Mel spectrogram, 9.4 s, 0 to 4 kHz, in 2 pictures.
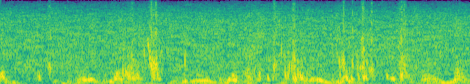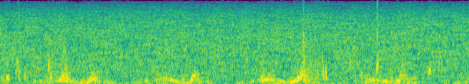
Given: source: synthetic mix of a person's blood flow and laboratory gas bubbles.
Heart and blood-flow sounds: Doppler ultrasound of blood flow; precordium
0.35-0.55 s: bubbles
1.10-1.65 s: bubbles
1.81-1.89 s: bubbles
2.43-3.12 s: bubbles
3.35-3.76 s: bubbles
3.79-4.15 s: bubbles
4.53-4.61 s: bubbles
4.74-4.99 s: bubbles
5.15-5.50 s: bubbles
7.29-7.35 s: bubbles
7.53-8.00 s: bubbles
8.29-8.34 s: bubbles
8.43-8.52 s: bubbles
8.96-9.03 s: bubbles
From the record:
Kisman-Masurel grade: 233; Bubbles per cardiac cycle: several, 3 to 8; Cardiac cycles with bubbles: 50 to 99%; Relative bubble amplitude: loud (0.450 to 0.775); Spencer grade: 3 (all of the cardiac periods contain showers or single bubble signals, but not dominating or overriding the cardiac motion signals); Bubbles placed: anywhere in the cardiac cycle

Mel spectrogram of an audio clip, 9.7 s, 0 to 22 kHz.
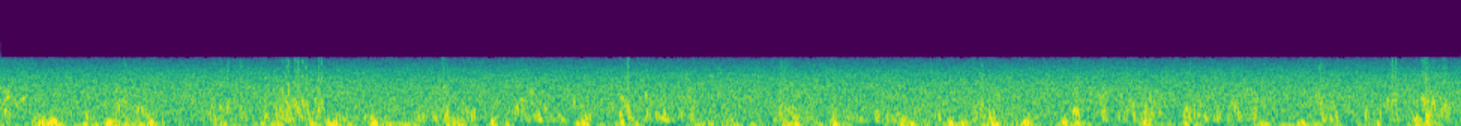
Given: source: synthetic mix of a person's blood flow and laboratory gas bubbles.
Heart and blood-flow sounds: Doppler ultrasound of blood flow; precordium
0.00-0.23 s: bubbles
0.54-0.63 s: bubbles
0.73-1.05 s: bubbles
1.39-1.66 s: bubbles
1.76-2.21 s: bubbles
2.41-2.54 s: bubbles
2.72-3.21 s: bubbles
3.35-4.03 s: bubbles
4.12-4.67 s: bubbles
5.16-5.43 s: bubbles
5.52-5.60 s: bubbles
5.68-6.30 s: bubbles
6.48-6.69 s: bubbles
7.12-7.77 s: bubbles
7.86-8.44 s: bubbles
8.74-8.96 s: bubbles
9.07-9.74 s: bubbles
From the record:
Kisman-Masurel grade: 342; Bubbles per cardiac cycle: rolling drumbeat, 9 or more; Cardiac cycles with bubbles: 100%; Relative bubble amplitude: moderate (0.250 to 0.450); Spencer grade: 3 (all of the cardiac periods contain showers or single bubble signals, but not dominating or overriding the cardiac motion signals); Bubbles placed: anywhere in the cardiac cycle

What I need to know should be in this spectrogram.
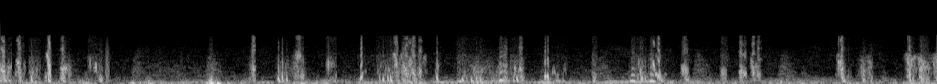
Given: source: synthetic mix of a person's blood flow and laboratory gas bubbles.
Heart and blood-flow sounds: Doppler ultrasound of blood flow; subclavian vein
0.00-0.41 s: bubbles
0.44-0.51 s: bubbles
0.59-0.73 s: bubbles
0.88-1.04 s: bubbles
2.48-2.56 s: bubbles
2.76-3.07 s: bubbles
3.25-3.37 s: bubbles
3.57-3.67 s: bubbles
3.76-4.28 s: bubbles
4.34-4.42 s: bubbles
4.56-5.26 s: bubbles
5.41-5.68 s: bubbles
5.91-5.98 s: bubbles
6.28-6.67 s: bubbles
6.80-6.92 s: bubbles
7.20-7.29 s: bubbles
7.38-7.47 s: bubbles
7.50-7.62 s: bubbles
8.36-8.52 s: bubbles
8.60-8.73 s: bubbles
9.04-9.38 s: bubbles
From the record:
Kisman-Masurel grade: 242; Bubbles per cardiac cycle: several, 3 to 8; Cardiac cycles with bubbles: 100%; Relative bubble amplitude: moderate (0.250 to 0.450); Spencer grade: 3 (all of the cardiac periods contain showers or single bubble signals, but not dominating or overriding the cardiac motion signals); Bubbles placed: anywhere in the cardiac cycle

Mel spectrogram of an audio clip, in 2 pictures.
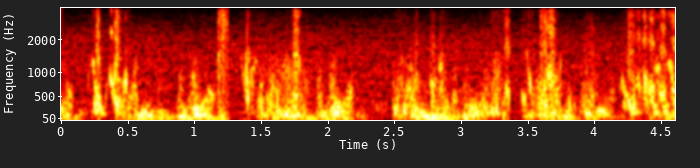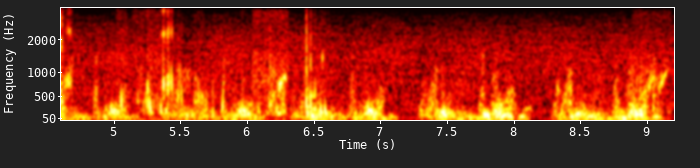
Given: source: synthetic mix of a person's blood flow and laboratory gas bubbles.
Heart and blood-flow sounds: Doppler ultrasound of blood flow; precordium
0.20-0.52 s: bubbles
1.18-1.25 s: bubbles
1.34-1.86 s: bubbles
2.48-2.70 s: bubbles
2.75-2.92 s: bubbles
3.13-3.37 s: bubbles
3.44-3.76 s: bubbles
3.91-4.04 s: bubbles
4.18-4.70 s: bubbles
5.02-5.10 s: bubbles
5.14-5.70 s: bubbles
5.94-5.99 s: bubbles
6.03-6.32 s: bubbles
6.41-6.63 s: bubbles
8.88-9.17 s: bubbles
From the record:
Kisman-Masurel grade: 233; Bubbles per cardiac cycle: several, 3 to 8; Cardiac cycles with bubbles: 50 to 99%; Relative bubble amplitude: loud (0.450 to 0.775); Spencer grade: 3 (all of the cardiac periods contain showers or single bubble signals, but not dominating or overriding the cardiac motion signals); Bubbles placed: anywhere in the cardiac cycle

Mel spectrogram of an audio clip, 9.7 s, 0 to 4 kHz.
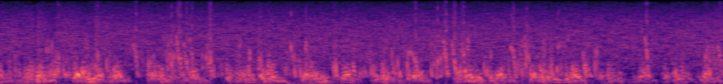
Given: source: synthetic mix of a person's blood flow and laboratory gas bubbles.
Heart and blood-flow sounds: Doppler ultrasound of blood flow; precordium
0.00-0.07 s: bubbles
0.09-0.37 s: bubbles
0.45-0.51 s: bubbles
0.58-0.97 s: bubbles
1.16-1.60 s: bubbles
1.74-2.11 s: bubbles
2.19-2.62 s: bubbles
2.67-3.05 s: bubbles
3.24-3.63 s: bubbles
3.73-4.18 s: bubbles
4.42-5.13 s: bubbles
5.20-5.64 s: bubbles
5.71-6.28 s: bubbles
6.43-6.58 s: bubbles
6.77-7.12 s: bubbles
7.28-7.61 s: bubbles
7.74-8.01 s: bubbles
8.59-8.72 s: bubbles
8.98-9.20 s: bubbles
9.38-9.66 s: bubbles
From the record:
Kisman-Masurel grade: 242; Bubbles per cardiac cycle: several, 3 to 8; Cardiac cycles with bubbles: 100%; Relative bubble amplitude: moderate (0.250 to 0.450); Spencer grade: 3 (all of the cardiac periods contain showers or single bubble signals, but not dominating or overriding the cardiac motion signals); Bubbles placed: anywhere in the cardiac cycle

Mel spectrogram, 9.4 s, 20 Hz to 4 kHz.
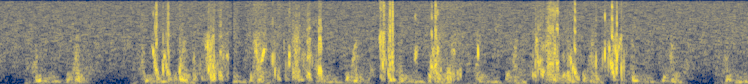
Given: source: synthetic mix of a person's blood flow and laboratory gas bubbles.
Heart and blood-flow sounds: Doppler ultrasound of blood flow; precordium
1.89-2.18 s: bubbles
2.21-2.35 s: bubbles
2.40-2.88 s: bubbles
3.16-3.35 s: bubbles
3.38-3.93 s: bubbles
3.96-4.08 s: bubbles
4.73-4.97 s: bubbles
5.17-5.24 s: bubbles
5.35-5.80 s: bubbles
5.94-6.01 s: bubbles
6.63-7.26 s: bubbles
7.42-7.84 s: bubbles
From the record:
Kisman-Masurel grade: 333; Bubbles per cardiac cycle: rolling drumbeat, 9 or more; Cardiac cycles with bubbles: 50 to 99%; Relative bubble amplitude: loud (0.450 to 0.775); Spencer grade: 3 (all of the cardiac periods contain showers or single bubble signals, but not dominating or overriding the cardiac motion signals); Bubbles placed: only in the low amplitude regions of the cardiac cycle

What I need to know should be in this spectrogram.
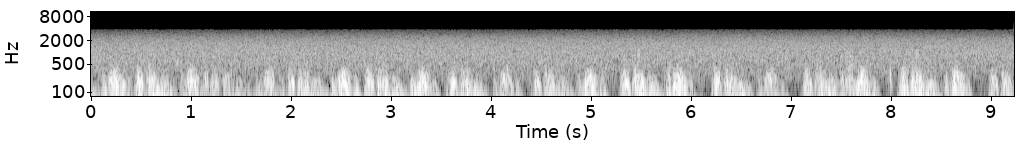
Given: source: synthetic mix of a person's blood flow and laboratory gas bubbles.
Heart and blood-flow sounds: Doppler ultrasound of blood flow; precordium
0.28-0.42 s: bubbles
0.85-0.90 s: bubbles
1.12-1.21 s: bubbles
5.76-5.83 s: bubbles
6.26-6.32 s: bubbles
7.36-7.79 s: bubbles
7.97-8.04 s: bubbles
From the record:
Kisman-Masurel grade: 122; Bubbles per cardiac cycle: 1 to 2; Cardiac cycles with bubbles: 10 to 50%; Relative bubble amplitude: moderate (0.250 to 0.450); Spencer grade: 2 (many but less than half of the cardiac periods contain bubble signals, singularly or in groups); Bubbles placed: anywhere in the cardiac cycle

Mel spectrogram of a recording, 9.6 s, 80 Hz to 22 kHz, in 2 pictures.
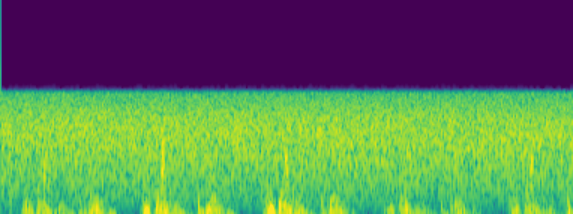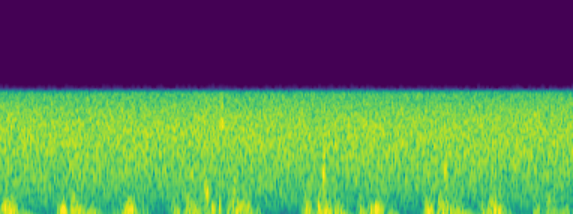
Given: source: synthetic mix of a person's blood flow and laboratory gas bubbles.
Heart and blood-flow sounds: Doppler ultrasound of blood flow; precordium
6.46-6.79 s: bubbles
From the record:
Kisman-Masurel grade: 213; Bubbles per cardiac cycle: several, 3 to 8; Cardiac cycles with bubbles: 1 to 10%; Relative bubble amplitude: loud (0.450 to 0.775); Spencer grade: 1 (occasional bubble signal discernible with the cardiac motion signal, with majority of cardiac periods free of bubbles); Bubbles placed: anywhere in the cardiac cycle

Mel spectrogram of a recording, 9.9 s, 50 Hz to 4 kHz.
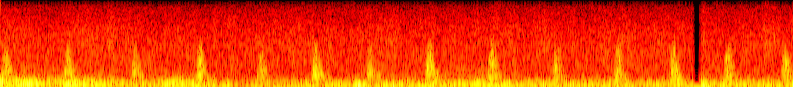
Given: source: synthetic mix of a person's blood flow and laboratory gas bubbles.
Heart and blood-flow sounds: Doppler ultrasound of blood flow; subclavian vein
no bubbles
From the record:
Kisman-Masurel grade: 000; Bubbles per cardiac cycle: 0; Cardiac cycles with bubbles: 0%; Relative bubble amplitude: no bubbles discernible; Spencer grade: 0 (complete lack of bubble signals)

